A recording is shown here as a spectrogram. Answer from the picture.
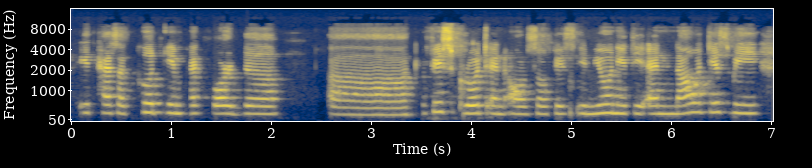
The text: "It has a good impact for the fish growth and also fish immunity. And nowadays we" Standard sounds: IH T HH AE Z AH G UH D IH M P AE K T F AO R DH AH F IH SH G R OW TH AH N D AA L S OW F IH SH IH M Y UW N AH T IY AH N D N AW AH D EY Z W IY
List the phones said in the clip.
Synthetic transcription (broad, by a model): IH T HH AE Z AH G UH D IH M P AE K T F AO R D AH F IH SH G R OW T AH N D AA L S OW F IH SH IH M Y UW N AH T IY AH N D N AW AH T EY S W IY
